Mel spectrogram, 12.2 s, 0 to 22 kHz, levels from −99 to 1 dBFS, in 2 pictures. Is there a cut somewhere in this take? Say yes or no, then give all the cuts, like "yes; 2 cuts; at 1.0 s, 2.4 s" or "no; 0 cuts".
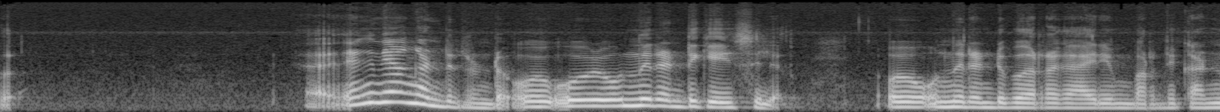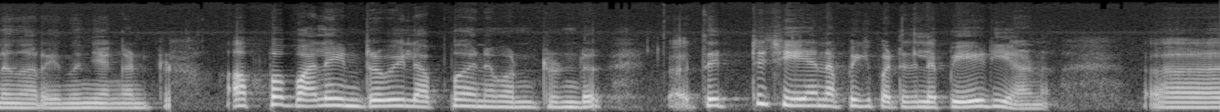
yes; 2 cuts; at 6.9 s, 9.3 s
